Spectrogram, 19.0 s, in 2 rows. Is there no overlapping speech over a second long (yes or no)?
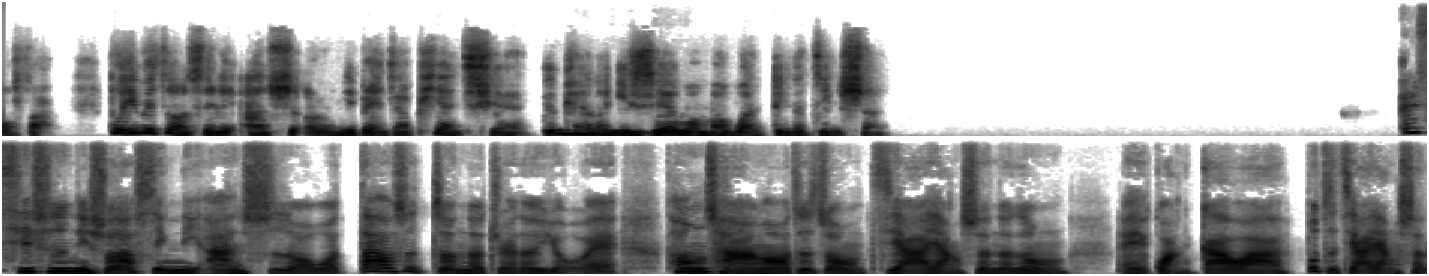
no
